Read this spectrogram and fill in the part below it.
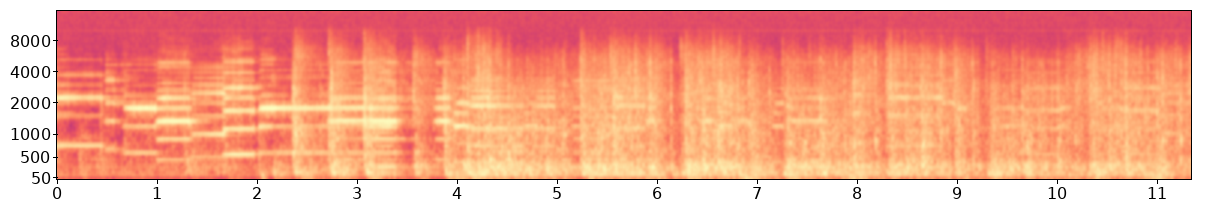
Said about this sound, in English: The thundering sound of wood on wood poured out of every workshop at the Steppers' get-together.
